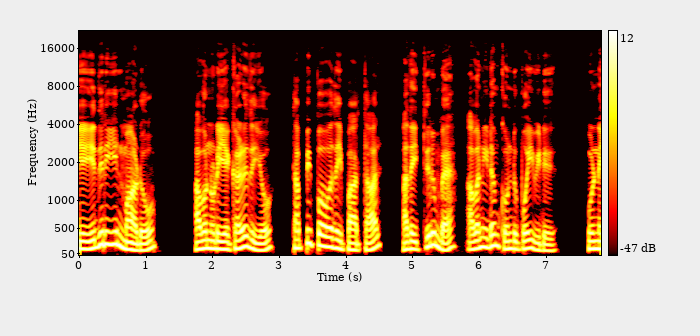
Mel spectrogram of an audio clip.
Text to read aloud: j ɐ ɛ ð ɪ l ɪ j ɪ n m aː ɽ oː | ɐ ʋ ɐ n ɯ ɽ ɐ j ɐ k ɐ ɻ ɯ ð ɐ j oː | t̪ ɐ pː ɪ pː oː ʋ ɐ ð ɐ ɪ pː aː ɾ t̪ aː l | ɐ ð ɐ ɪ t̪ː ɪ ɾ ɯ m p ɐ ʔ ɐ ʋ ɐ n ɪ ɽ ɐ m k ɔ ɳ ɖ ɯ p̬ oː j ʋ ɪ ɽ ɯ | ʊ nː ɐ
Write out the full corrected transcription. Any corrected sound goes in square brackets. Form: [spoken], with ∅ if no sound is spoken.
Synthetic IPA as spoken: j ɐ ɛ ð ɪ [ɾ] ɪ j ɪ n m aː ɽ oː | ɐ ʋ ɐ n ɯ ɽ ɐ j ɐ k ɐ ɻ ɯ ð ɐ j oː | t̪ ɐ pː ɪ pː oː ʋ ɐ ð ɐ ɪ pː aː ɾ t̪ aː l | ɐ ð ɐ ɪ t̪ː ɪ ɾ ɯ m [b] ɐ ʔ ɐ ʋ ɐ n ɪ ɽ ɐ m k ɔ ɳ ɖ ɯ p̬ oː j ʋ ɪ ɽ ɯ | ʊ nː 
